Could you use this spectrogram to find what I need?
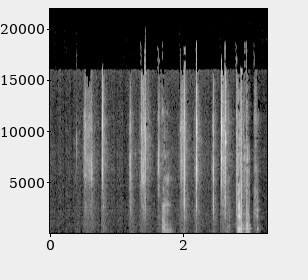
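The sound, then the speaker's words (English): A cigar cutter snips a cigar, heard as a few sharp clicks and small snaps of the blade, ending in one louder crisp cut. “different cutter. Cut the cigar. So anyway, so... we are using a different cutter.”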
